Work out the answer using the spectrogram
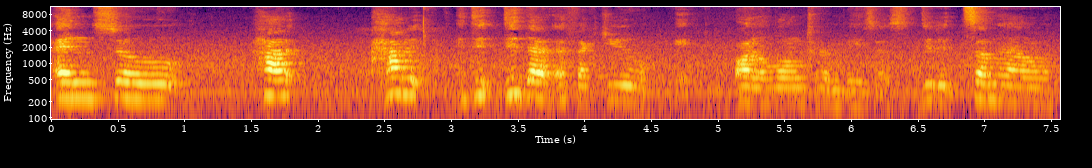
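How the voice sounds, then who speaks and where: A woman's voice: mid-range voice, fairly even intonation, takes it slowly. A woman interviewer asking open-ended questions for a research interview, phrasing them tentatively and carefully. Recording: roomy, distant mic, clearly noisy.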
